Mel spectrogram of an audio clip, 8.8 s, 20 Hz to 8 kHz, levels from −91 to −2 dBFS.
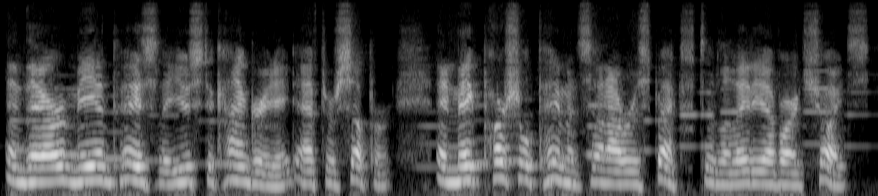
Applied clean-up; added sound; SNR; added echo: neural mask model RNNoise.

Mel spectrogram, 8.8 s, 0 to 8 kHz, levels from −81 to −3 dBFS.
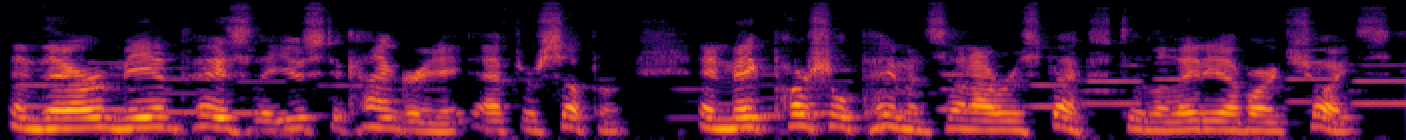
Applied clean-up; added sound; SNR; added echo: classical method Wiener filter.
